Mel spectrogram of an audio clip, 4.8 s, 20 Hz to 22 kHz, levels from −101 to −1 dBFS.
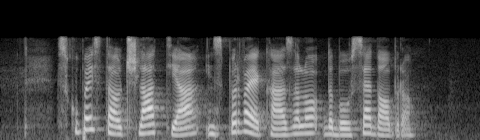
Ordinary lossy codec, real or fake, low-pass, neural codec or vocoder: none; real; 7.2 kHz; none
